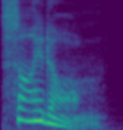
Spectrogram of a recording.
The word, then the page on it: side on: British English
